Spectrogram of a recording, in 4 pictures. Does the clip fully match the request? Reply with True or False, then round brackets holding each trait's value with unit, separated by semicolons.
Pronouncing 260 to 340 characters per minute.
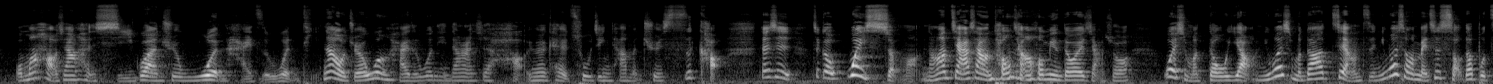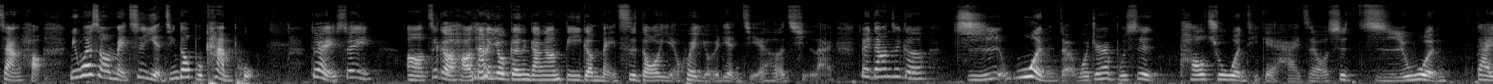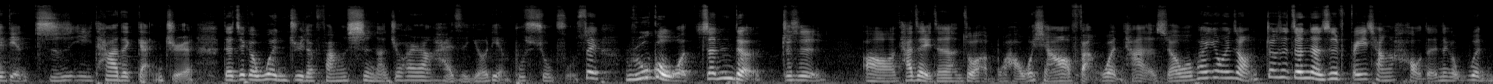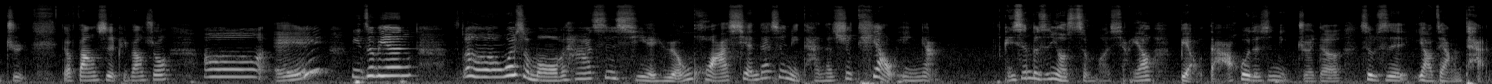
True (275 characters per minute)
